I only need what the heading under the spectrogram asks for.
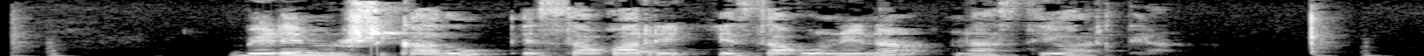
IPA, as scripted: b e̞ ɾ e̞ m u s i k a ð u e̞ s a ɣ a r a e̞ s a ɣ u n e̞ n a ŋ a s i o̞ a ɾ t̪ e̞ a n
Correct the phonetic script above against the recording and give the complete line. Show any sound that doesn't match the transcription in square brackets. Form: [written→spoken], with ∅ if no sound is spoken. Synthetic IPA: b e̞ ɾ e̞ m u s i k a ð u e̞ s a ɣ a r [a→i] e̞ s a ɣ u n e̞ n a [ŋ→n] a s i o̞ a ɾ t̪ e̞ a n

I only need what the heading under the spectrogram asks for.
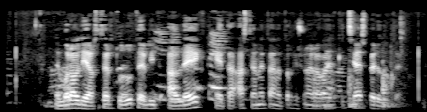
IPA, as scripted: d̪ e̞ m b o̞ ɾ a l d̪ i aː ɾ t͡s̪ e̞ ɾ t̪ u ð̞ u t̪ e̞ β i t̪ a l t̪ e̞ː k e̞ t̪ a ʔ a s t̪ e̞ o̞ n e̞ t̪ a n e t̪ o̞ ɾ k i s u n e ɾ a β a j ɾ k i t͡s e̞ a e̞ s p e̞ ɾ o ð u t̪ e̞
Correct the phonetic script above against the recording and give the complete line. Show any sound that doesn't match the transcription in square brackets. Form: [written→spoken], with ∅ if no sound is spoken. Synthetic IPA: d̪ e̞ m b o̞ ɾ a l d̪ i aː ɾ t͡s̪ e̞ ɾ t̪ u ð̞ u t̪ e̞ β i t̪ a l [t̪→d̪] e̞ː k e̞ t̪ a ʔ a s t̪ e̞ o̞ n e̞ t̪ a n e t̪ o̞ ɾ k i s u n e ɾ a β a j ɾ k i t͡s e̞ a e̞ s p e̞ ɾ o ð u t̪ e̞

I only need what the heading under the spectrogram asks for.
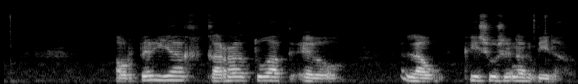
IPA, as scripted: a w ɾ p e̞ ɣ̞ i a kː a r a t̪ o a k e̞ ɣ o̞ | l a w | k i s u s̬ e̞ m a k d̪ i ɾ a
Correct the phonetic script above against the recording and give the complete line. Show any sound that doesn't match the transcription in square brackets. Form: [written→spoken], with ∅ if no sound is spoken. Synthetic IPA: a w ɾ p e̞ ɣ̞ i a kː a r a t̪ [o→u] a k e̞ [ɣ→ð] o̞ | l a w | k i s u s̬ e̞ [m→n] a k d̪ i ɾ a

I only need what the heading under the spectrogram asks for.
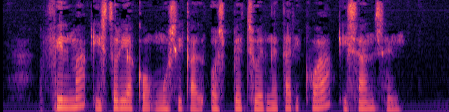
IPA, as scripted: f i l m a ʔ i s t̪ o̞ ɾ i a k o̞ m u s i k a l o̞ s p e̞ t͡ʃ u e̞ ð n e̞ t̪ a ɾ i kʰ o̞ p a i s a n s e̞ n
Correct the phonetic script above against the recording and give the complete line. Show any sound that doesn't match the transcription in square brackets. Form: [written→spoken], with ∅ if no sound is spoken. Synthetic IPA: f i l m a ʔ i s t̪ o̞ ɾ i a k o̞ m u s i k a l o̞ s p e̞ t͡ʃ u e̞ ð n e̞ t̪ a ɾ i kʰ o̞ [p→∅] a i s a n s e̞ n

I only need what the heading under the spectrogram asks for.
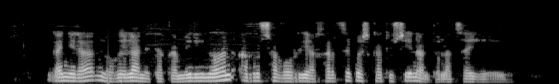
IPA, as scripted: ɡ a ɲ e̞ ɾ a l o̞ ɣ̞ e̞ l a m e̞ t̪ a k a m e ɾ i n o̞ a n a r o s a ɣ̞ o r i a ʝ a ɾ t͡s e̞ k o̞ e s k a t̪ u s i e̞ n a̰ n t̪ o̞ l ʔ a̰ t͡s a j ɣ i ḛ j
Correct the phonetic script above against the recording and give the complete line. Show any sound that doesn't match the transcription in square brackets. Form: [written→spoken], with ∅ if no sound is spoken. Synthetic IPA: ɡ a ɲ e̞ ɾ a l o̞ ɣ̞ e̞ l a [m→n] e̞ t̪ a k a m e ɾ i n o̞ a n a r o s a ɣ̞ o r i a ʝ a ɾ t͡s e̞ k o̞ e s k a t̪ u s i e̞ n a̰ n t̪ o̞ l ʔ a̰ t͡s a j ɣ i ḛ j

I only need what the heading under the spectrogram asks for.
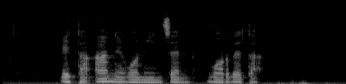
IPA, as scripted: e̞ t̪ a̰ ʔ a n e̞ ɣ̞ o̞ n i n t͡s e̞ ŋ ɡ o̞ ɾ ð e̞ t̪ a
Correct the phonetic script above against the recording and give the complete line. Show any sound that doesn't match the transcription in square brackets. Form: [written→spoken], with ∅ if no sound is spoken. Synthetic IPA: e̞ t̪ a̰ ʔ a n e̞ ɣ̞ o̞ n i n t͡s e̞ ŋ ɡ o̞ ɾ ð e̞ t̪ a

